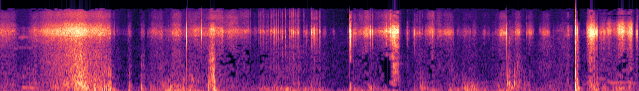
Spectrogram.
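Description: Handling noise: rustling, scratching and light clicking of a handheld phone and doll being moved about, with a louder rustle in the first second and sharp clicks coming faster near the end.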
